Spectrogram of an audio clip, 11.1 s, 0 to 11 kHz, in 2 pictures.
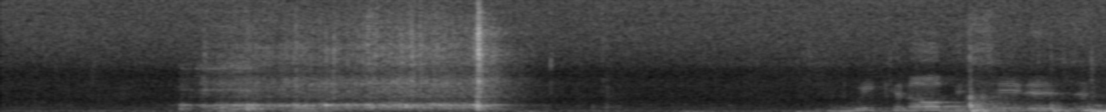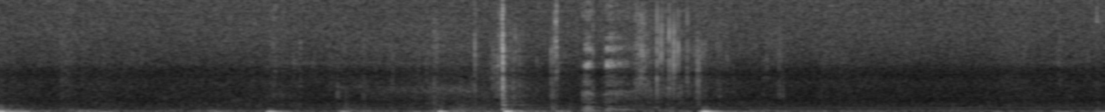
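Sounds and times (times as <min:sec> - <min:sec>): curtain sliding along rail: 0:00.9 - 0:02.7
sharp click of curtain closing: 0:00.9 - 0:02.7.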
